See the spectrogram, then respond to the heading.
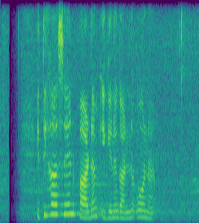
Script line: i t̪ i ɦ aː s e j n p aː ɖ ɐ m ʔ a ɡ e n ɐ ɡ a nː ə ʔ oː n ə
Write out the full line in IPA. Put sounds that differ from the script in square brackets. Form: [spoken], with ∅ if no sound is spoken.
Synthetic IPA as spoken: i t̪ i ɦ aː s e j n p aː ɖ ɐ m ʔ [i] ɡ e n [ə] ɡ a nː ə ʔ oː n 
